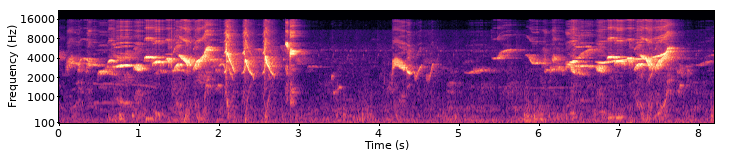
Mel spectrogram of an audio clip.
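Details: Competition song of an oriental magpie-robin: short bursts of bright whistles and chattering trills separated by pauses of about a second, with a few sharp clicking notes in between.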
